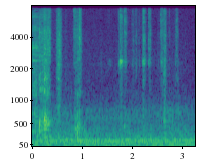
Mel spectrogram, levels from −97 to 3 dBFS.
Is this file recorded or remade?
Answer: recorded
